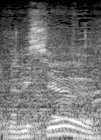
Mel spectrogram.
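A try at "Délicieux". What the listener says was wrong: Delicieux. Ah, biquinho tá errado.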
